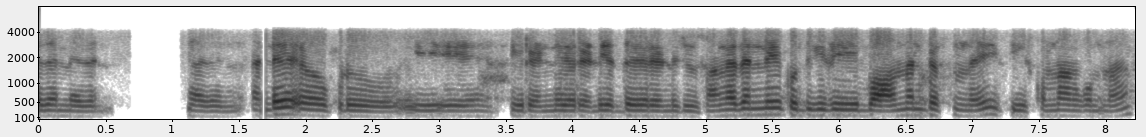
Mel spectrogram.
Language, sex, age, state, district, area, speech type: Telugu, male, 18-30, Andhra Pradesh, Konaseema, rural, conversation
